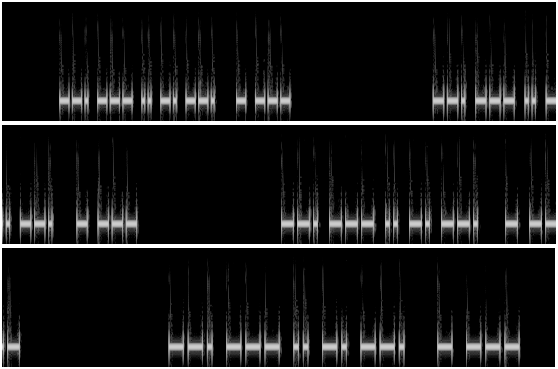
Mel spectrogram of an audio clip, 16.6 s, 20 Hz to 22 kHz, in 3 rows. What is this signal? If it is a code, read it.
Morse code, heard as a keyed tone, about 31 wpm, 700 Hz. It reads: GOING TO GOING TO GOING TO GOING TO
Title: Speed-Racing - Sets of 2 Words 25wpm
